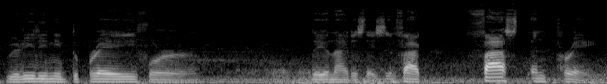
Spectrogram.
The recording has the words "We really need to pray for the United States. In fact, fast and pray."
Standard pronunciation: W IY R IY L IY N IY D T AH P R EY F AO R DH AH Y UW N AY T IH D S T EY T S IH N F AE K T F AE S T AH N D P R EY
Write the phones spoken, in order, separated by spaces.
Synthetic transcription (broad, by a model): W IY R IY L IY N IY D T AH P R EY F AO R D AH Y UW N AY T IH D S T EY T S IH N F AE K T F AE S T AH N D P R EY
